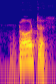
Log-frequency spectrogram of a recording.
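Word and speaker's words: daughter: আবার ডি এ ইউ টি এইচ টি ই আর, ডটার, ডটার, অর্থাৎ এখানে এ ইউ এর উচ্চারণ অয়ের মতো হয়েছে।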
